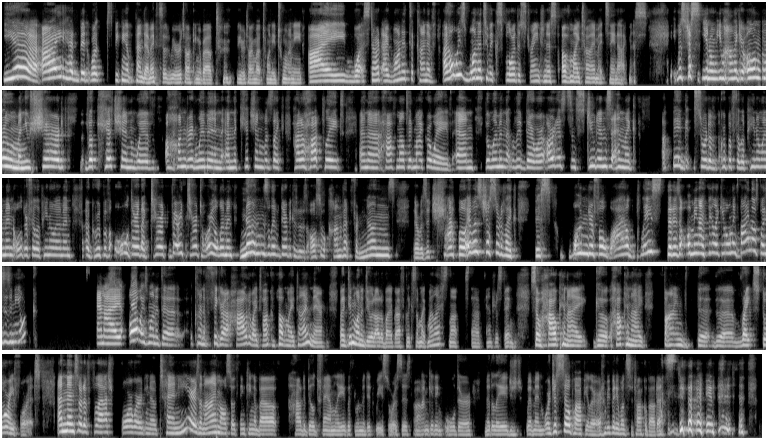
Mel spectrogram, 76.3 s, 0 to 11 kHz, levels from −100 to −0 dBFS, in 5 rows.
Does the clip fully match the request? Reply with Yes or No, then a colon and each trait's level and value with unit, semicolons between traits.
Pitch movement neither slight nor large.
No: wide, 7.6 semitones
